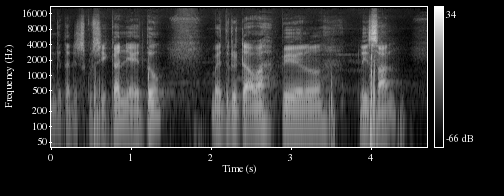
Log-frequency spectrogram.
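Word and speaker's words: بالسان: Kadang-kadang kalau teman-teman tidak tahu tentang bahasa Arab, itu bahasanya metode dakwah bil al lisan, bil al qalam, bil al hal gitu. Jadi ini bacanya bil lisan, bil qalam, dan bil hal. Ya, jangan sampai keliru.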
